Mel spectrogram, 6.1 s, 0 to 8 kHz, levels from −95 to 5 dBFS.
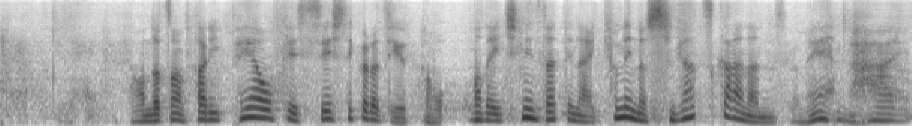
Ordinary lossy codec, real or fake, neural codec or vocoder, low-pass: none; fake; codec, 16 kHz, 0.7 kbps, FocalCodec; none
